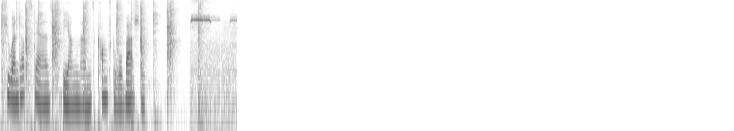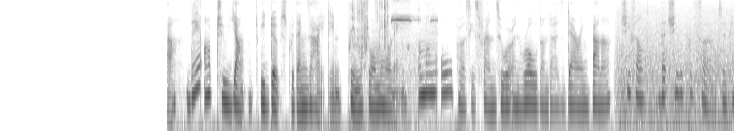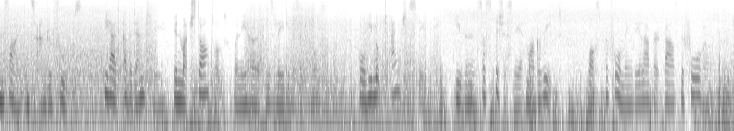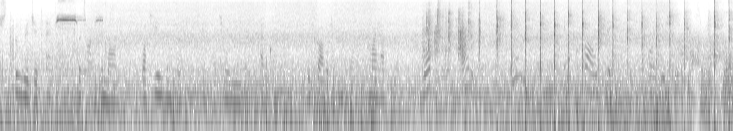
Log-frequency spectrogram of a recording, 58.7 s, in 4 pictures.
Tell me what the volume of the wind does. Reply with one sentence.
The volume of the wind stays about the same.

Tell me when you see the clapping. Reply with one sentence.
You can hear the clapping from 0.0 to 4.1 s and from 52.5 to 58.6 s.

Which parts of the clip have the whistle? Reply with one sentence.
You can hear the whistle from 3.8 to 4.8 s, from 22.5 to 23.4 s and from 45.1 to 46.1 s.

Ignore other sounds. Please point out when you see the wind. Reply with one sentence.
You can hear the wind from 26.9 to 58.6 s.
